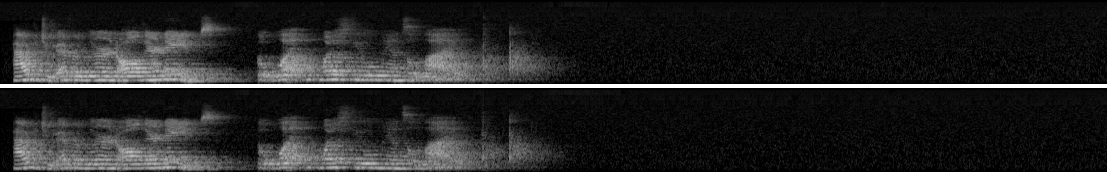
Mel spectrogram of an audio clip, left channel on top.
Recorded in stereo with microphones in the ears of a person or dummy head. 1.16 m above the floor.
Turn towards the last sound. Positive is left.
turn(degrees=-30)  # may be behind; listen again after turning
